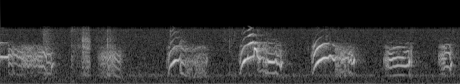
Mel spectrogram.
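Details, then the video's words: Puppies eight days old giving squeaky whimpers, a mix of short yips and arching rising-falling whines in uneven bursts about every half second to second, clean quiet background. "Pups 8 days old"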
